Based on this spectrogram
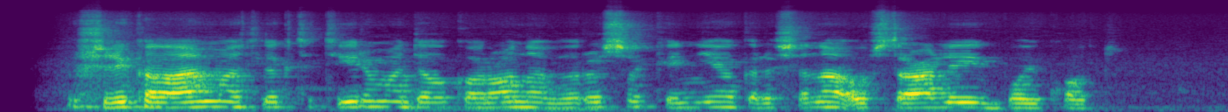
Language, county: Lithuanian, Kaunas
